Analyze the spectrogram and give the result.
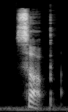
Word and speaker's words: Sup: Sup, I think that's how you say it. S-U-P, yeah.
